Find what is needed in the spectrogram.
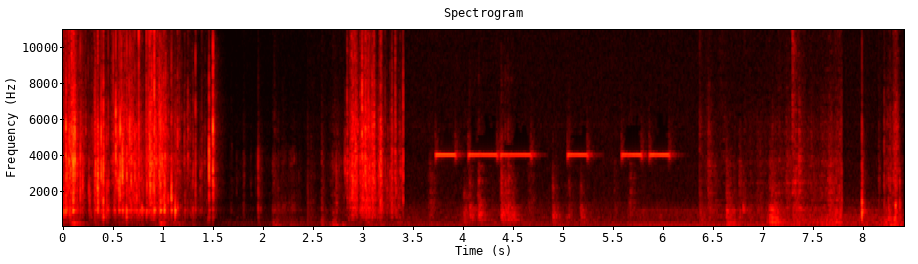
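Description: Plastic packaging crinkling as it is handled. Then a Zolele air fryer oven's control panel beeps several times as its buttons are pressed, short high beeps with one held longer.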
